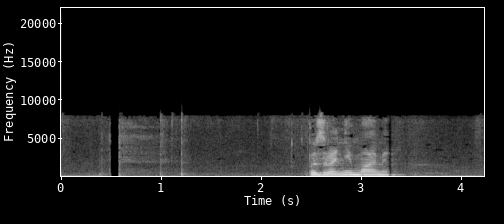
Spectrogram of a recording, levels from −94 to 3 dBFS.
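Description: Speech with AAC frame loss with muting at 0.49–0.58 s and 3.25–3.31 s: the decoder zeroes lost frames, so overlapping windows fade the sound into soft-edged gaps, consistent with roughly two frames and one frame lost.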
